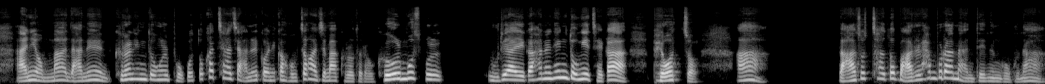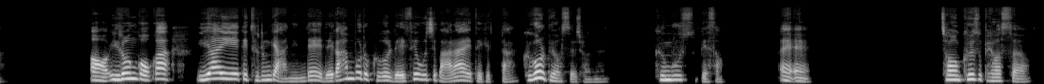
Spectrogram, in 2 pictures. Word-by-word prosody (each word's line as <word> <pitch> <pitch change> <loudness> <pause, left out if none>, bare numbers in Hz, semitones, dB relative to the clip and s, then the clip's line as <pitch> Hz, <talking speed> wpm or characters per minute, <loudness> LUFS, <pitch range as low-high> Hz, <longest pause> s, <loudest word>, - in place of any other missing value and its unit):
"아니 165 +6 +2
엄마 185 +2 -2
나는 175 +1 -2
그런 230 +3 0
행동을 225 -3 -1
보고 175 0 -7
똑같이 290 - -5
하지 265 - -1
않을 195 - -5
거니까 195 0 -3
걱정하지마." 185 +1 -2
그러더라고요. 135 -5 -10
그런 245 +4 +5
모습을 240 -6 0 0.5
우리 185 +4 0
아이가 205 -1 +4
하는 270 +3 0
행동이 260 -6 +4
제가 205 +4 +3 0.2
배웠죠. 190 +3 +2 0.4
'아 - - -1 0.7
나조차도 270 0 0
말을 220 -3 +1
함부로 295 +4 -1
하면 260 -4 -1
안 145 - -8
되는 155 0 -6
거구나.' 135 +1 -8 0.8
어 185 -4 +4
이런 260 +5 +6
거가 240 +2 +4 0.2
'이 210 +4 +4
아이에게 260 -2 +4
들은 200 0 -3
게 210 - +2
아닌데 150 +7 -4
내가 155 +5 +1
함부로 270 -2 0
그걸 185 -2 -3
내세우지 215 +10 0
말아야 185 -2 0
되겠다.' 135 -1 -10
그걸 280 +9 +5
배웠어요 145 - -5
저는. 120 +1 -16 0.5
그 210 - -3
모습에서. 215 +1 -2 0.6
예예. - - -1 1.3
전 215 -1 +4
그래서 235 0 +1
배웠어요. 165 -7 -5
205 Hz, 370 characters per minute, -18 LUFS, 165-245 Hz, 1.3 s, 이런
